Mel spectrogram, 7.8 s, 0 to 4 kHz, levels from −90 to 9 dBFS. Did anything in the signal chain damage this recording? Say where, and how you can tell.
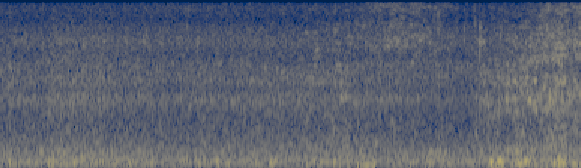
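Yes. A speech noise suppressor in the call processing was applied to these sounds. Throughout, sustained parts and tails dip by roughly 5 dB while onsets pass, unlike the G.711 codec's steady 4 kHz cutoff.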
